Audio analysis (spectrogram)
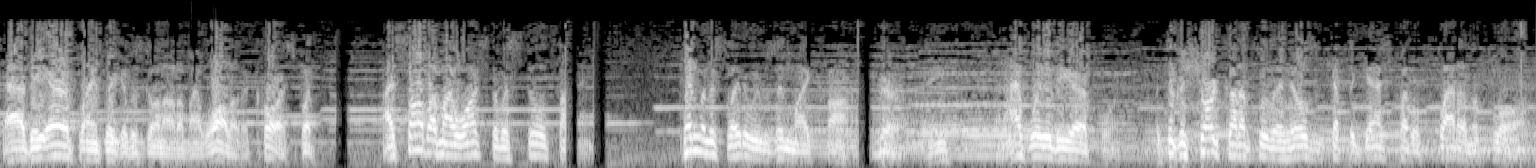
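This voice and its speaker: A man's voice: mid-range voice, big pitch swings, quick pace, close to an everyday voice. Actor as a slangy tough guy on tinny old radio. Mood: wry narrating. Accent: American. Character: cocky, scheming small-time American wise guy, tough and slangy. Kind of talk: 1940s-50s American radio drama acting, hardboiled first-person narration. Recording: tinny band-limited vintage radio recording with music.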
